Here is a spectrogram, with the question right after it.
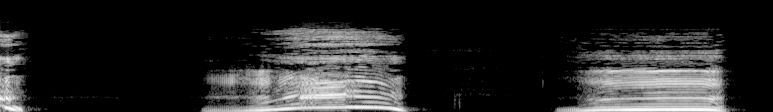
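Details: Buffalo howling: two long, loud, deep bellows of about two seconds each, rising slightly then falling off, separated by a silent gap, with a brief final note of an earlier call at the start.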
